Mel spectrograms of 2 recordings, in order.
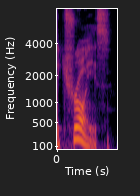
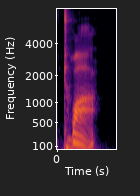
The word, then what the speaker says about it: Troyes: For the next game is I got a friend purchased me Troyes. It's spelled Troyes, T-R-O-Y-E-S, but it's actually pronounced Trois.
